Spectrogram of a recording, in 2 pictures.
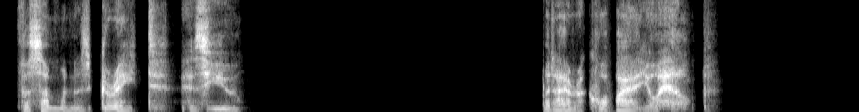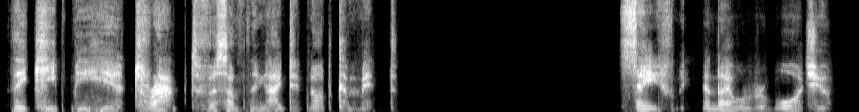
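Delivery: whispering voice as if right at the ear. A voice reaches a player through a little spider, a soft whisper in the ear. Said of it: "Nira, you hear a voice. Something soft, almost like someone whispering in your ear. / Something soft, almost like someone whispering in your ear".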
